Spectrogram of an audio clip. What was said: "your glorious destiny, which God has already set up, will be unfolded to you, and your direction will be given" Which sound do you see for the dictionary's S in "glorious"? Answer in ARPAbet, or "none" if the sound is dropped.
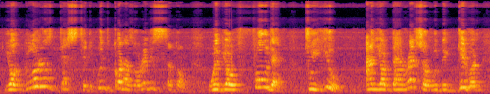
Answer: S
